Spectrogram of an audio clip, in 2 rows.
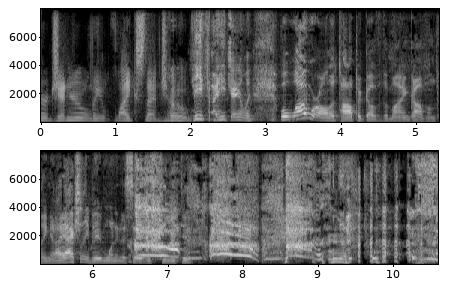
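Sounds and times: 
speech: 0.0 - 10.5
laughter: 6.5 - 7.8, 8.4 - 10.5
man screaming recorded on phone: 6.5 - 9.1.

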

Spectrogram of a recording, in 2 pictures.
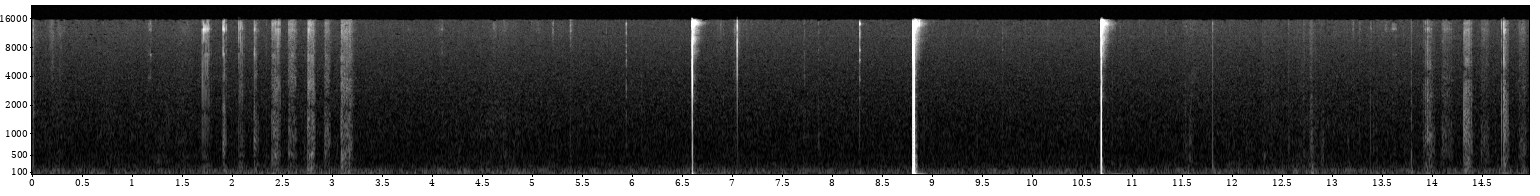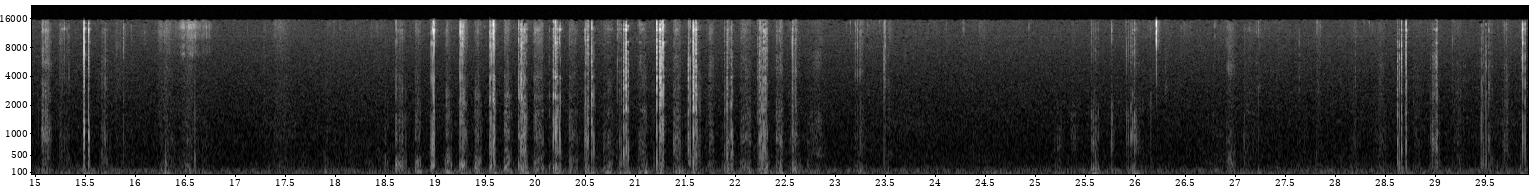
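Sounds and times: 
low quiet hum: 0.0 - 29.9
nail filing: 1.7 - 3.2, 13.8 - 15.8, 18.6 - 22.7, 28.5 - 29.9.

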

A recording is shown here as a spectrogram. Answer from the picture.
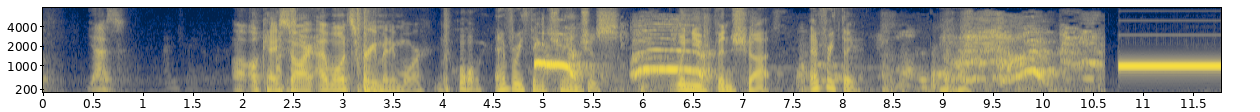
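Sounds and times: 
speech: 0.5 - 0.9, 1.9 - 9.4
person talking and laughing: 3.9 - 4.8, 7.9 - 10.6
censor bleep over swearing: 10.8 - 11.7.

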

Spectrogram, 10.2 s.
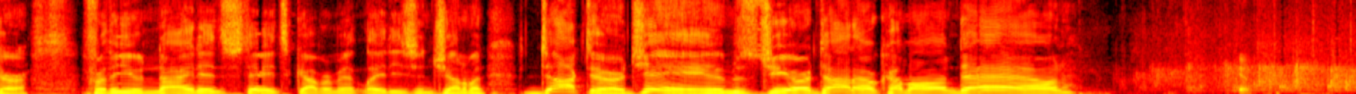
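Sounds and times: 
speech: 0.0 - 8.2, 9.3 - 9.6
crowd applause: 8.4 - 10.1.

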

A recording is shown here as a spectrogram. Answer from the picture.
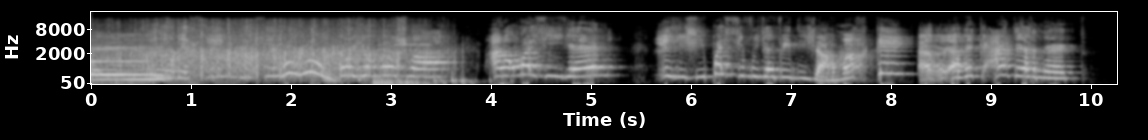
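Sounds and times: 
audience applause: 0.0 - 3.7
speech: 5.1 - 10.0.

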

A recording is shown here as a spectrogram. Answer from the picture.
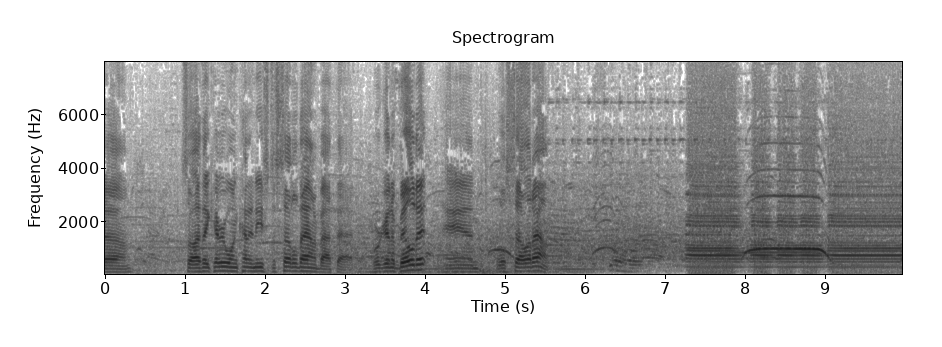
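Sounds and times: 
speech: 0.0 - 5.7
stadium crowd cheering: 0.5 - 9.9
train horn blowing at stadium: 7.3 - 9.9.

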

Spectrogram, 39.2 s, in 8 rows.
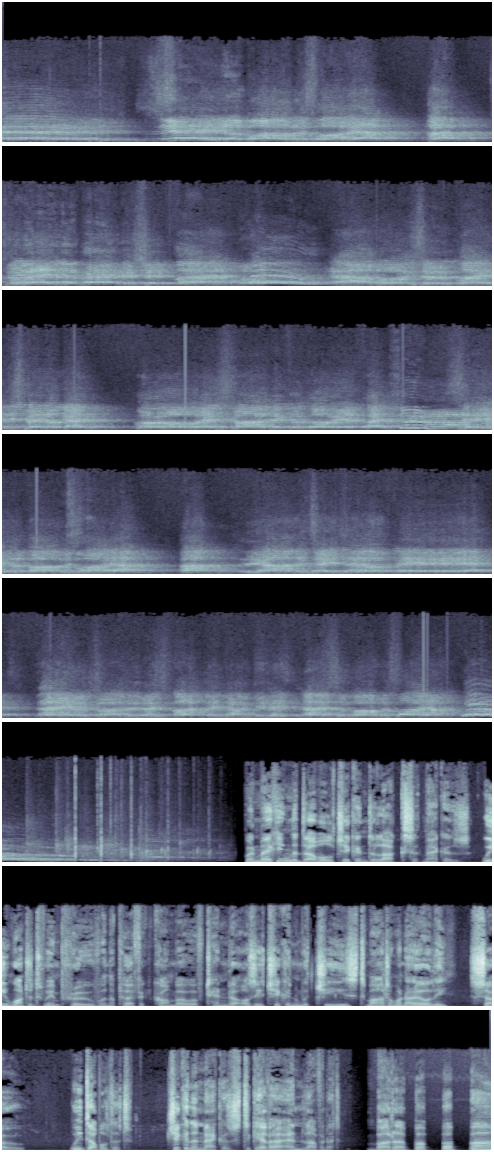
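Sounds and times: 
football team singing victory song in change rooms: 0.0 - 24.2
cheers: 23.8 - 26.9
speech: 27.0 - 39.1.

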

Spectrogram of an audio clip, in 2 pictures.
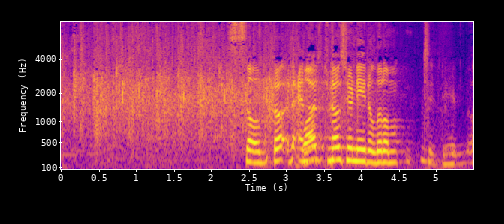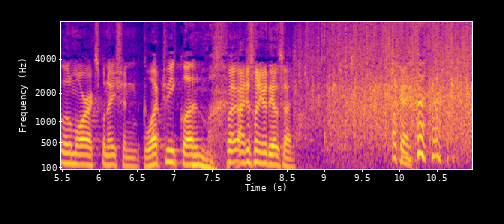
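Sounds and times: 
audience clapping: 0.0 - 4.4, 8.1 - 10.9
speech: 2.4 - 8.8, 9.9 - 10.7
laughter: 9.9 - 10.9.

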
